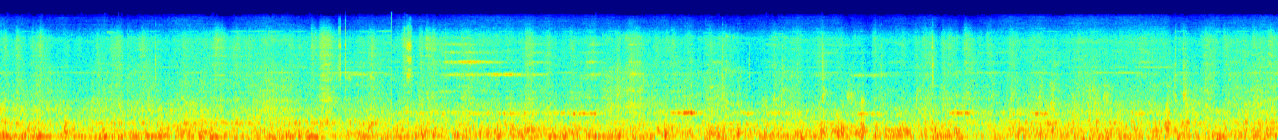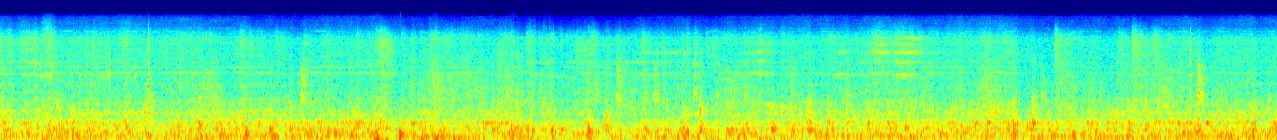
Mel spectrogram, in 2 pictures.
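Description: Running noise inside a moving Budapest HÉV suburban train carriage: a steady low rumble with clicks and rattle from the wheels over the track. Faint high wheel squeals come in about six seconds in and again near the end.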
